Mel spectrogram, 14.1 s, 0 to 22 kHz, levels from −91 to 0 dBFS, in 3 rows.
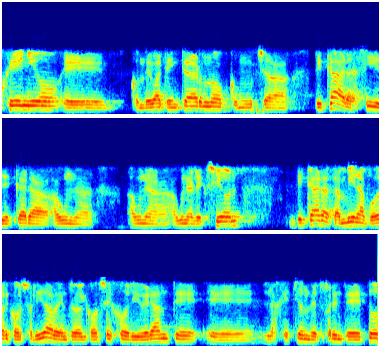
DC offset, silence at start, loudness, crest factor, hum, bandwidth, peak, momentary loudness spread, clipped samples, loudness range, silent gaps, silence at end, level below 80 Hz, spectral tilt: under 0.1%; 0 s; -17 LUFS; 16 dB; none; 4.5 kHz; -2 dBFS; 10 LU; under 0.1%; 3 LU; none; 0 s; -66 dBFS; -3 dB/octave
